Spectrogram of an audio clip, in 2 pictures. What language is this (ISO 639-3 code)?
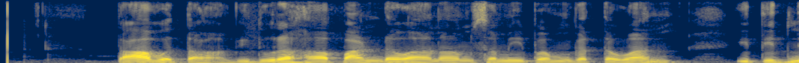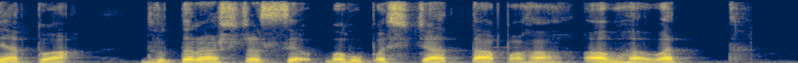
san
